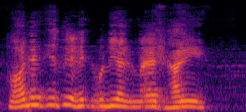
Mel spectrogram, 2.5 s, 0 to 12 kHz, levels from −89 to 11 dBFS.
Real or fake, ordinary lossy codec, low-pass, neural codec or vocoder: fake; AAC, 32 kbps; 10.8 kHz; codec, 44.1 kHz, 1.7 kbps, Pupu-Codec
